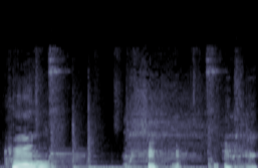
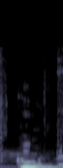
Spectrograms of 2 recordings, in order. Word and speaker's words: Koen: It's Koen, actually. Kun. Oh, okay. Koen, Say it again. Koen. A proper oo sound.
